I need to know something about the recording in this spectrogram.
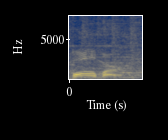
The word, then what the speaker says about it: Baltimore: He comes from Baltimore, as it's pronounced there, Balmer. Barbara Mikulski, the projected winner in Maryland.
